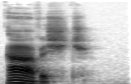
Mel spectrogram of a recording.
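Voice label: "aabhaist", Scottish Gaelic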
